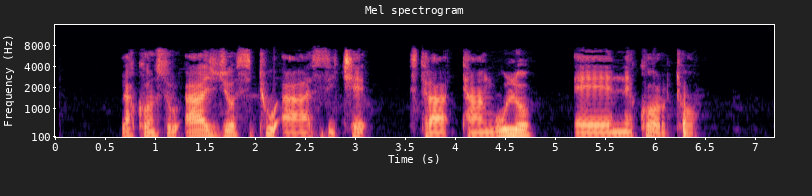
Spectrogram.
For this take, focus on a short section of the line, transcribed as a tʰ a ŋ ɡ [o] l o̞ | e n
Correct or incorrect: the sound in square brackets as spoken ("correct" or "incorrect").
incorrect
